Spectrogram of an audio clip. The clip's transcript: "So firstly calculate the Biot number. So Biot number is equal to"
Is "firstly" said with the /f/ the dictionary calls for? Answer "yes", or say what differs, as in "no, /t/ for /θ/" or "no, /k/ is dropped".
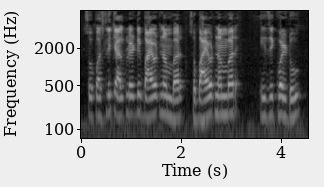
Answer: no, /p/ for /f/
